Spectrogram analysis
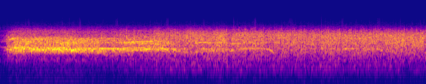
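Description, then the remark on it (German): A huge, fanatical crowd at a German wartime rally roars and applauds without pause, cheering a speaker's call for total war, a dense, loud wall of clapping and cheering that holds steady for several seconds with no individual voice standing out. “In diesem Hexenkessel bringt er die fanatisierten Massen so weit, dass sie jubelnd nach dem Abgrund schreien.”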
